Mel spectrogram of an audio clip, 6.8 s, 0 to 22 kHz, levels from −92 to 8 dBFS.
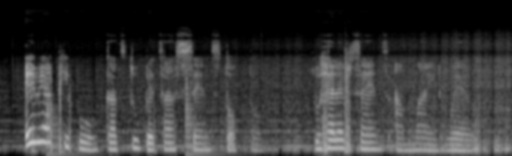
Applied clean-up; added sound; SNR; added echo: none; Snare drum + Guitar; 15 dB; none.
